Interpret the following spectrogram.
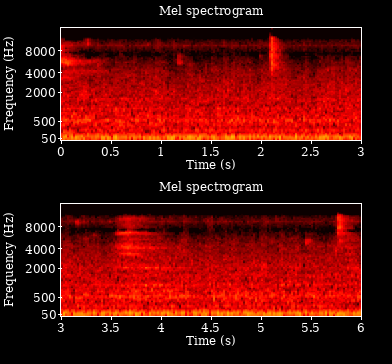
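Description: Steady low background rumble with a faint hiss, and a faint tick about two seconds in.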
